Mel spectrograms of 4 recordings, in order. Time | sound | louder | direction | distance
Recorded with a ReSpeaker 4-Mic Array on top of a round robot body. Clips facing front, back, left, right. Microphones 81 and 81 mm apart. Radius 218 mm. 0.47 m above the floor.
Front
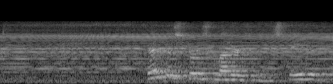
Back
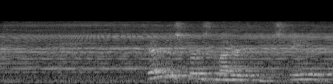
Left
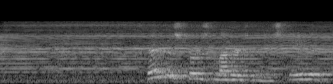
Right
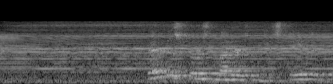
1.5 | a woman speaking | front 1 dB, left 2 dB | 70° left | 0.8 m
